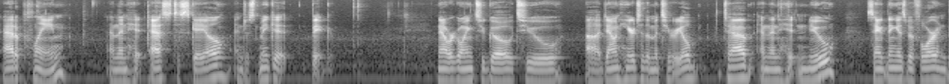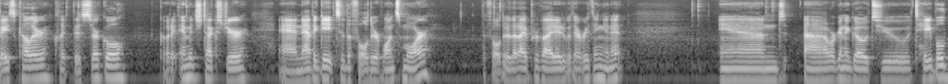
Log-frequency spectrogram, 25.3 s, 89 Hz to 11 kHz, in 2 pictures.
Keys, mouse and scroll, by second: 1.9 s, 10.4 click, 13.5 click, 17.0 click.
